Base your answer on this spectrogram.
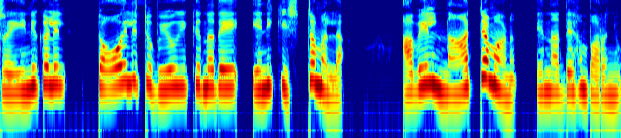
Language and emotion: Malayalam, disgusted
